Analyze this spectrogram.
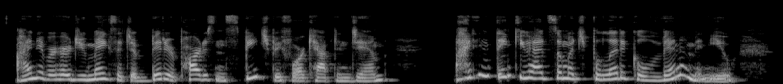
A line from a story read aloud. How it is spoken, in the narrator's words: laughed Anne, who was not much excited over the tidings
